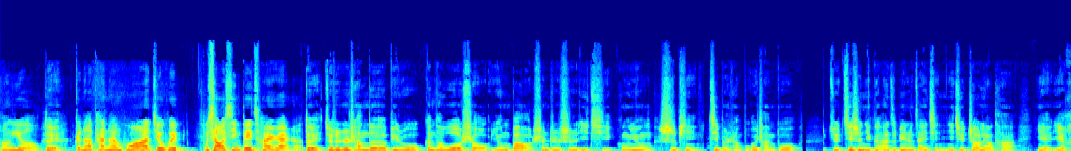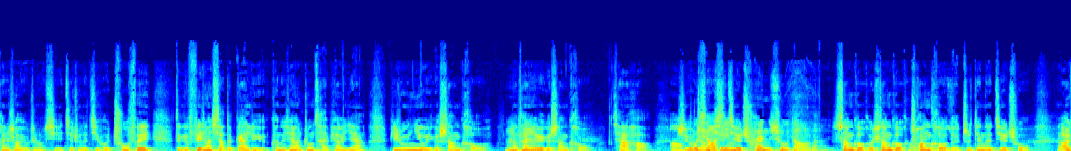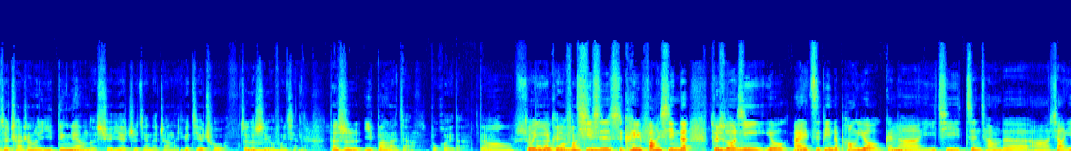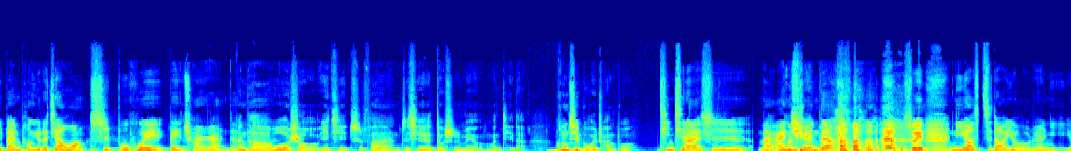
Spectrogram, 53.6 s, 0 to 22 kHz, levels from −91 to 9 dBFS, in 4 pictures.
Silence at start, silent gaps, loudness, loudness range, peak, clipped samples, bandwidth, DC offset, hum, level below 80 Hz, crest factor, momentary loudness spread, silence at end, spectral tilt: 0 s; none; -23 LUFS; 10 LU; 0 dBFS; under 0.1%; 15.5 kHz; under 0.1%; none; -60 dBFS; 22 dB; 15 LU; 0 s; -5.5 dB/octave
